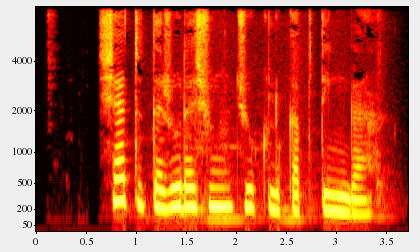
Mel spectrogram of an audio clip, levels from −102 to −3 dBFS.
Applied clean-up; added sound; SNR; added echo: none; none; none; none.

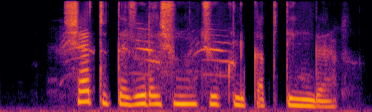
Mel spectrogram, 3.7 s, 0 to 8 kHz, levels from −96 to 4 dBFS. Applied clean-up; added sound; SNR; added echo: neural diffusion model UNIVERSE++.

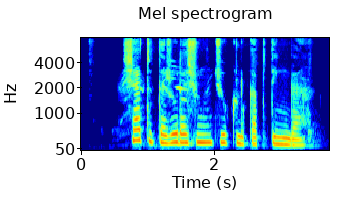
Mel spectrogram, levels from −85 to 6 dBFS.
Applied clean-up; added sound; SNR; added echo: neural mask model Resemble Enhance denoiser.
